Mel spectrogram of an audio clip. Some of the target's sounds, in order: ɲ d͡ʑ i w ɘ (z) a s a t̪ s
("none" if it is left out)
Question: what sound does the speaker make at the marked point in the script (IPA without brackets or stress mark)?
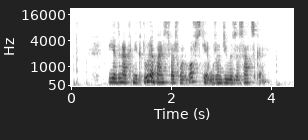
z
